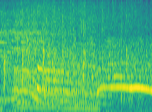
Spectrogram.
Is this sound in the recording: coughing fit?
no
